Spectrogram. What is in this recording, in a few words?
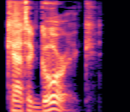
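"categoric", British English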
